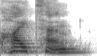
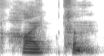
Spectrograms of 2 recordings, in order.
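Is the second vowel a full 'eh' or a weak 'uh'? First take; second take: full eh; weak uh. First: The second syllable has a full 'eh' vowel. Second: The second syllable has a weak 'uh' vowel. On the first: The speaker calls it wrong. "It's not high-ten" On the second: The speaker calls it right. "it's high-tun"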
